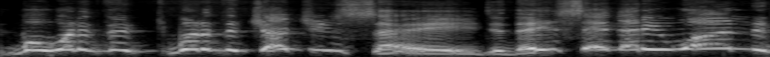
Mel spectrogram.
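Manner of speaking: high-pitched indignant retelling; mad retold quote. Retelling to friends how Jay challenged the judges' verdict, mad. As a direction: imitate an outraged, high-voiced demand. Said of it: "so mad".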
